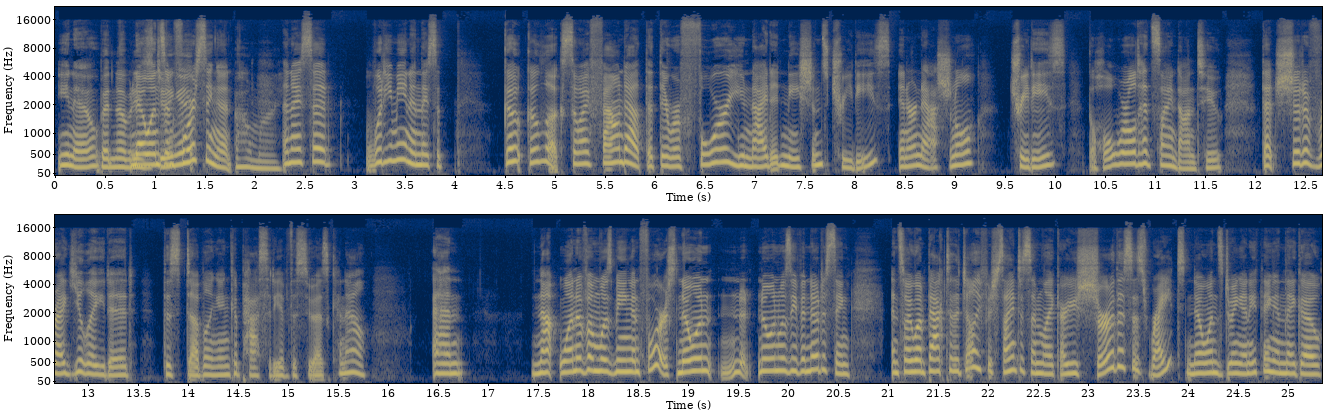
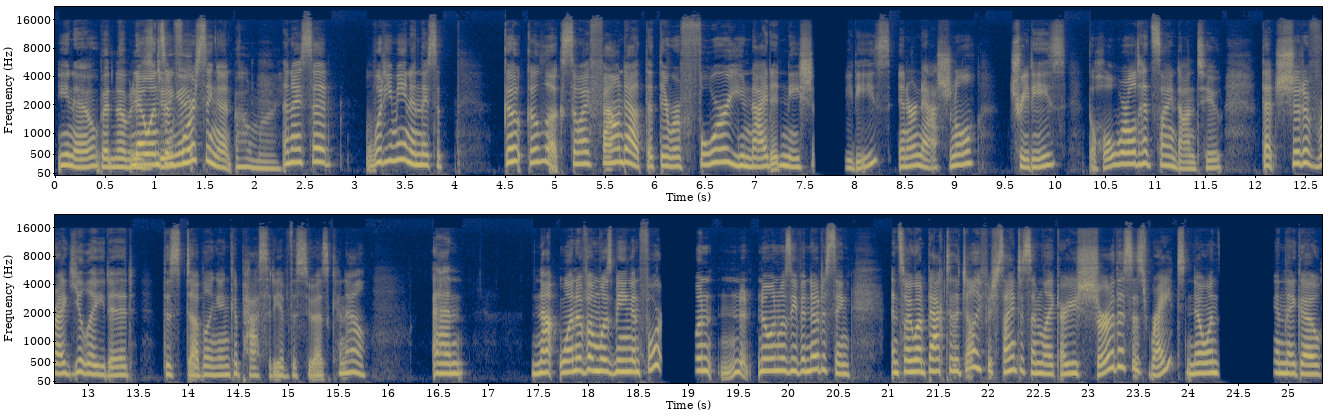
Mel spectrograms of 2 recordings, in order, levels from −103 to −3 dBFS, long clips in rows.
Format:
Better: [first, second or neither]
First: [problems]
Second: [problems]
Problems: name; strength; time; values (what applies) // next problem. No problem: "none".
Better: first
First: none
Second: audio cutting out; at 7.5 s, at 19 s and at 24 s for 0.5 s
